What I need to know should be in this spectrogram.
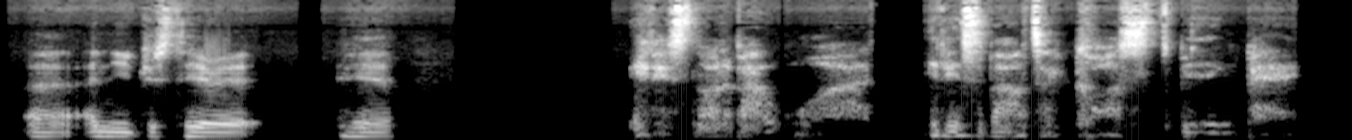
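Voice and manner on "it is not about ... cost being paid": hushed whisper that echoes around. Voicing a whisper that echoes around the towers: echoing whisper. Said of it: "now familiar whispering that echoes".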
